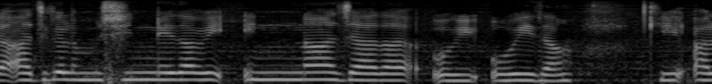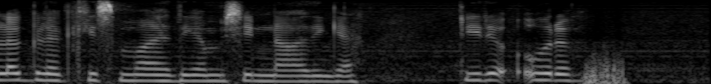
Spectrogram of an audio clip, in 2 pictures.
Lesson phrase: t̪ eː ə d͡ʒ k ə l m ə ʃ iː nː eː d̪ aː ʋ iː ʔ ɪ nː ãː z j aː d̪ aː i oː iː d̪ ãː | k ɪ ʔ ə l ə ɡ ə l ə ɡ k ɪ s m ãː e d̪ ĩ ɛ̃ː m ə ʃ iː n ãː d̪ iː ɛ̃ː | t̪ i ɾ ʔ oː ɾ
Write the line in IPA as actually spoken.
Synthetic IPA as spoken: t̪ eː ə d͡ʒ k ə l m ə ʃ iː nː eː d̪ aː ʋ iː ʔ ɪ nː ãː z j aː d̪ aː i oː iː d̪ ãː | k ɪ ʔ ə l ə ɡ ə l ə ɡ k ɪ s m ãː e d̪ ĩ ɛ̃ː m ə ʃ iː n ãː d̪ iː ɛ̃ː | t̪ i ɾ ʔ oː ɾ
